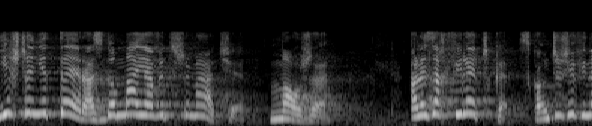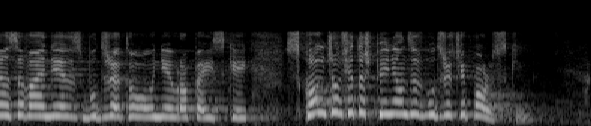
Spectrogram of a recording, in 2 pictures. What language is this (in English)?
Polish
